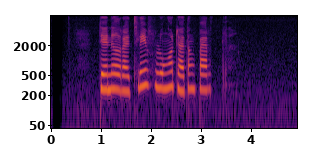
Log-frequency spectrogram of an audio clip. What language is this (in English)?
Javanese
